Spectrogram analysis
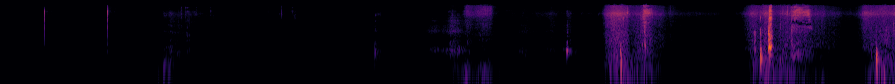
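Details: Faint sniffs and clicks, then three loud, noisy bursts in quick succession into a tissue; a bout of sneezing.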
